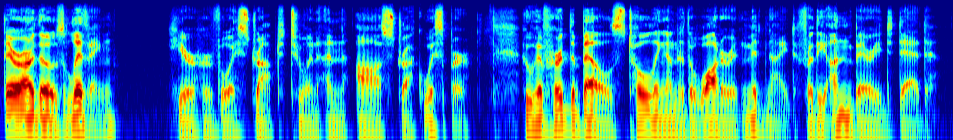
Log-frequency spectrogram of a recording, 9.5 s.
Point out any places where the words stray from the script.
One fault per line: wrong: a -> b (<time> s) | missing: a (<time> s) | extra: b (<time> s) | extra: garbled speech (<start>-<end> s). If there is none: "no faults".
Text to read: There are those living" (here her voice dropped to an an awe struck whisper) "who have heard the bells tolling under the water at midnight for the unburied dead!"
no faults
